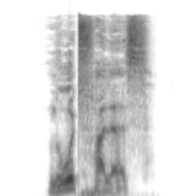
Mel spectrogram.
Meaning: genitive singular of Notfall
- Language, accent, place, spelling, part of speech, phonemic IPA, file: German, Germany, Berlin, Notfalles, noun, /ˈnoːtˌfaləs/, De-Notfalles.ogg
